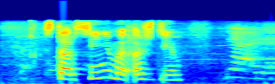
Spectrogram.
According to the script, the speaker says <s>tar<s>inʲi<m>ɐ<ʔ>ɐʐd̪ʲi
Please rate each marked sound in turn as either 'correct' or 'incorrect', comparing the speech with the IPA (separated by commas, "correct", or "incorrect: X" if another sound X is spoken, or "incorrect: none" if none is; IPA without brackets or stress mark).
correct, correct, correct, correct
